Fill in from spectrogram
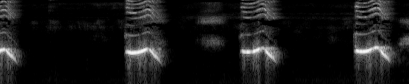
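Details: Asian koel calling in summer: repeated strong whistled notes that rise slightly and then fall, about one and a half to two seconds apart. Soft, quiet higher calls come in the pauses.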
